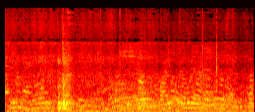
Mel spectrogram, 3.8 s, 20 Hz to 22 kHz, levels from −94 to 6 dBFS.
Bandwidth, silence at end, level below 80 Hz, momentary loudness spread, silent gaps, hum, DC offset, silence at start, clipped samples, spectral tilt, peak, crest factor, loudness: 16.5 kHz; 0 s; -36 dBFS; 10 LU; none; none; under 0.1%; 0.1 s; under 0.1%; -6 dB/octave; -6 dBFS; 20 dB; -27 LUFS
